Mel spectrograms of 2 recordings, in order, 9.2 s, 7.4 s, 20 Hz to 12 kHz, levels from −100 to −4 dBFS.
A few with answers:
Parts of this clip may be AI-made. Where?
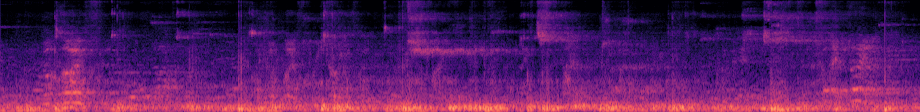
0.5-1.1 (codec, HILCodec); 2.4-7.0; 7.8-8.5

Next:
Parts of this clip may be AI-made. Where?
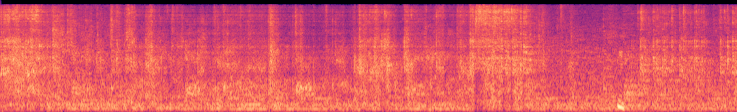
0.0-0.6 (codec, HILCodec); 1.3-4.8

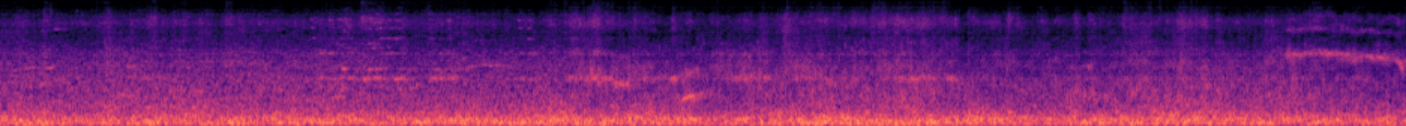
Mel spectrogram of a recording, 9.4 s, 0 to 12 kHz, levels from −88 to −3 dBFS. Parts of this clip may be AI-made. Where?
3.8-9.4 (codec, HILCodec)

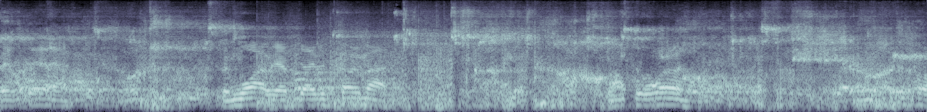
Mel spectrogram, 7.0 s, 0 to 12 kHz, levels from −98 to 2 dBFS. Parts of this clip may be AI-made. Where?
0.0-1.8 (codec, HILCodec); 3.4-7.0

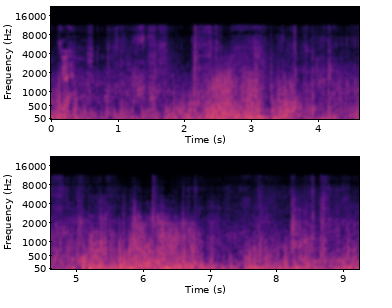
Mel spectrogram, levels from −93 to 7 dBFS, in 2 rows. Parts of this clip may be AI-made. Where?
3.6-7.2 (codec, HILCodec)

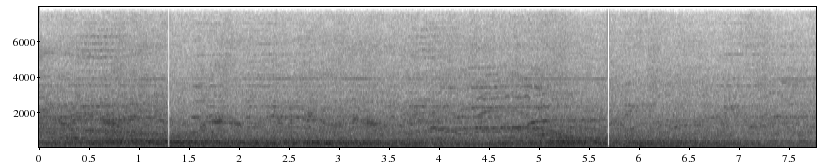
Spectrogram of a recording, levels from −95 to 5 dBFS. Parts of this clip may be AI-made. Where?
none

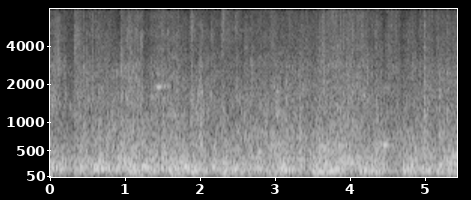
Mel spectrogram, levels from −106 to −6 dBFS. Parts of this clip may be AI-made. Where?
0.0-1.4 (codec, HILCodec); 1.8-3.0; 4.1-4.8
